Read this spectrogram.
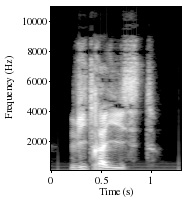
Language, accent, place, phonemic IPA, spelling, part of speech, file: French, France, Lyon, /vi.tʁa.jist/, vitrailliste, noun, LL-Q150 (fra)-vitrailliste.wav
- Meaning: a person who makes stained glass and installs such windows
